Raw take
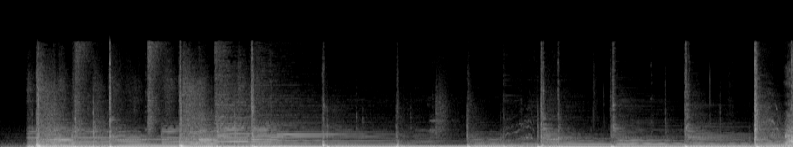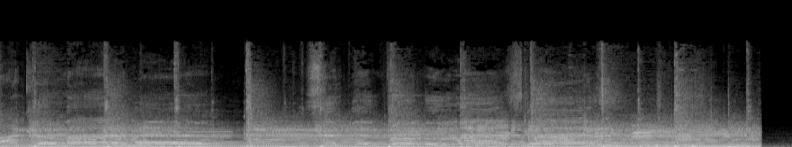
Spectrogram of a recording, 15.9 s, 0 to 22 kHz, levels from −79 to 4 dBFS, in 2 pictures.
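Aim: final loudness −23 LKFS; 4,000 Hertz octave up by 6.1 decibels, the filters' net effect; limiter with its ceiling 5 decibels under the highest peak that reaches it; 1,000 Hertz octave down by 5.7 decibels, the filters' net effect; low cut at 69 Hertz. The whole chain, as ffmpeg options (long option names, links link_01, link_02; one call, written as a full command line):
ffmpeg -i in.wav -af "highpass=69,equalizer=frequency=1000:width_type=o:gain=-8.5,equalizer=frequency=4000:width_type=o:gain=9,volume=-2dB,alimiter=limit=-11.5dB:level=0:latency=1" out.wav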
